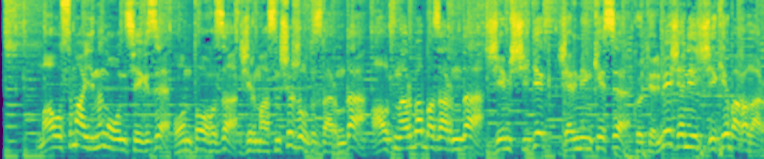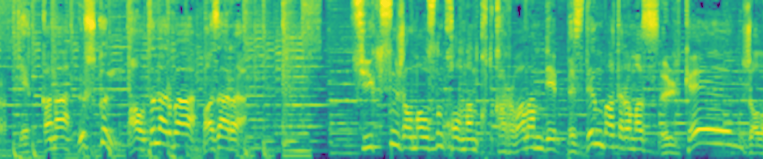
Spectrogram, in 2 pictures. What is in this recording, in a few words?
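kazakh male commercial; voice demos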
